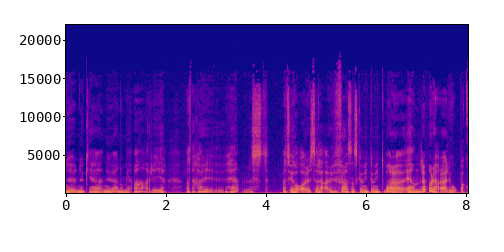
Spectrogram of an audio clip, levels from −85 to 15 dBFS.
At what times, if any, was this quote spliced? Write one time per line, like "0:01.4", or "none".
0:02.5
0:06.1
